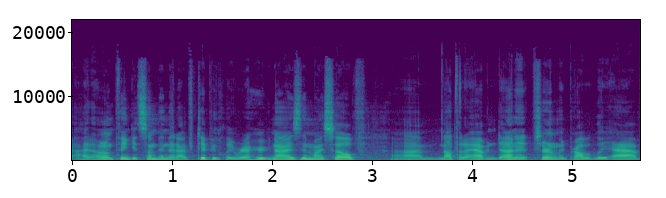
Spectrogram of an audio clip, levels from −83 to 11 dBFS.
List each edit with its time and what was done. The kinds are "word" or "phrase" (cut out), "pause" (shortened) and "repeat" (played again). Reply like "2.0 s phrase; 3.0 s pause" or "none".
none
